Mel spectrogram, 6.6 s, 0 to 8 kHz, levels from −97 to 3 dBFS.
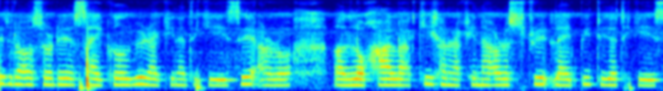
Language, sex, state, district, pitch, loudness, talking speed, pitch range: Nagamese, male, Nagaland, Kohima, 200 Hz, -31 LUFS, 200 wpm, 195-215 Hz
